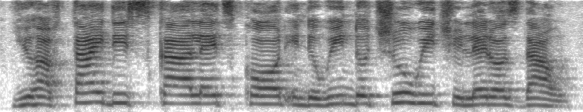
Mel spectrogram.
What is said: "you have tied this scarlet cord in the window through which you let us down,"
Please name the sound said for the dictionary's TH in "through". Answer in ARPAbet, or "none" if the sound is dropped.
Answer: T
